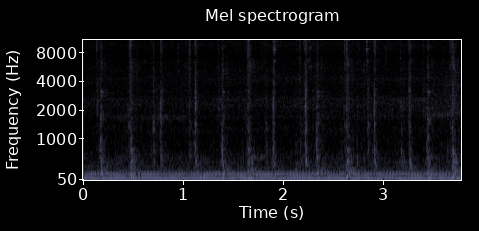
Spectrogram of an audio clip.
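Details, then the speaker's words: Ford Escort MK3 GLE cranking after the timing was readjusted, with a weak battery: a low steady drone with irregular sharp ticks around three or four a second, a slow laboured crank. The owner blames a worn starter motor rather than the battery. "I know the battery is semi junk, but this is not the battery. This is actually the starter. See there? it cranks a bit."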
